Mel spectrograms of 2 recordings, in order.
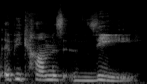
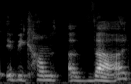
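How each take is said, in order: First: "the" said "thee", slow. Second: "the" said "thuh", short and light. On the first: Teacher showing "the" before a vowel. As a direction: say "the" with a long ee. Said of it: "before a vowel". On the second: Teacher showing "the" before a consonant. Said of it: "before a consonant". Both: Shown as a demonstration.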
